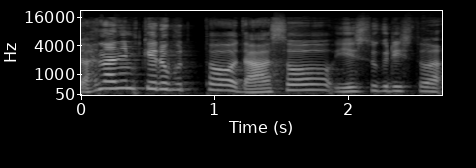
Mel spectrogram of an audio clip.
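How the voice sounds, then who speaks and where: Recorded very cleanly against a silent background, a woman speaks with very wide pitch swings. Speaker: lay speaker giving a sermon talk, interpreter by trade. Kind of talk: sermon.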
